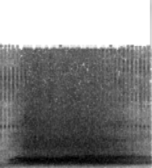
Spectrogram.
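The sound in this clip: A crowd at a peaceful protest rally shouts takbir, Allahu Akbar, in one loud, sustained roar of many voices that swells and then fades slightly over about two seconds.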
